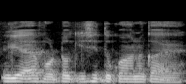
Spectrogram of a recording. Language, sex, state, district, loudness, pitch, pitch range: Hindi, male, Uttar Pradesh, Shamli, -15 LUFS, 130 Hz, 125-140 Hz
